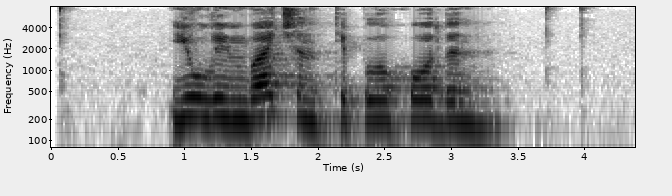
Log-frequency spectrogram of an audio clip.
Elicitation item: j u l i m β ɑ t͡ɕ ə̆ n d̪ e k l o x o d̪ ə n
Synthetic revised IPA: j u l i m b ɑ t͡ɕ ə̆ n t̪ e p l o x o d̪ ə n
